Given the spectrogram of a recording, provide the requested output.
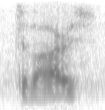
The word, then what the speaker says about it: Tavarris: Tavarris, T-A-V-A-R-R-I-S.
